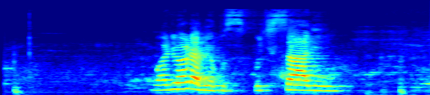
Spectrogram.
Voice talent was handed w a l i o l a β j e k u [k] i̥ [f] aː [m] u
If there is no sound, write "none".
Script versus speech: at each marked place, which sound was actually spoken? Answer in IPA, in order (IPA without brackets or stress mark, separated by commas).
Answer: c, s, ɲ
